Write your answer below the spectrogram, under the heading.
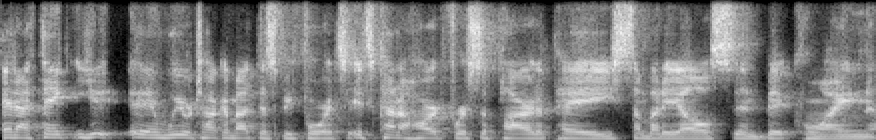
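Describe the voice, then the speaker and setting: His pitch sits in the middle range. This man's voice carries some breathiness. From Texas. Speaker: podcast host. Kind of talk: interview.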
